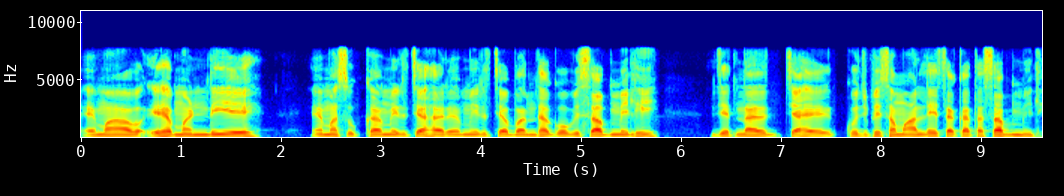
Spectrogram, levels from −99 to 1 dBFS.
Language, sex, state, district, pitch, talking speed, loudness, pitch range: Chhattisgarhi, male, Chhattisgarh, Korba, 140 Hz, 135 wpm, -20 LUFS, 135-150 Hz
